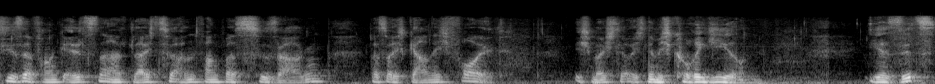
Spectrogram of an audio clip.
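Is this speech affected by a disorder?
Yes: Parkinson's disease; first diagnosed by a psychiatrist, treated by professor Jens Volkmann in Würzburg; feels as if not having Parkinson.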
